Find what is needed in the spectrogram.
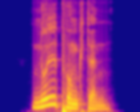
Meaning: dative plural of Nullpunkt
- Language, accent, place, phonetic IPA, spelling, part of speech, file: German, Germany, Berlin, [ˈnʊlˌpʊŋktn̩], Nullpunkten, noun, De-Nullpunkten.ogg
